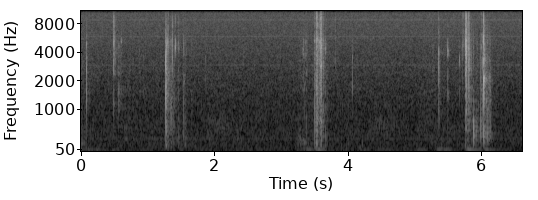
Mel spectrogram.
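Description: A palm-size solid purple soap bar with pink streaks, held in the hand, is cut and shaved with a yellow utility knife blade. Short, crisp, bright scraping bursts and small clicks stand out against a quiet background, each slice ending quickly with almost no ring.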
